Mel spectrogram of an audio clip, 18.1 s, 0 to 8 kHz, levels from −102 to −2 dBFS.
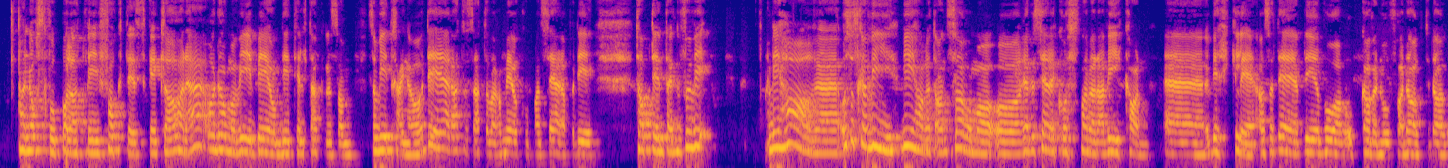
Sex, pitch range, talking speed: female, 175-225 Hz, 215 wpm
